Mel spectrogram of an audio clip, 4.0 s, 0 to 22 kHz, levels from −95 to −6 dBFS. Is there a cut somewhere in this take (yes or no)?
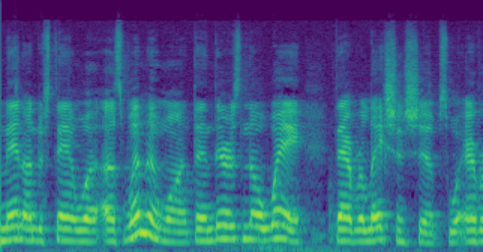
no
